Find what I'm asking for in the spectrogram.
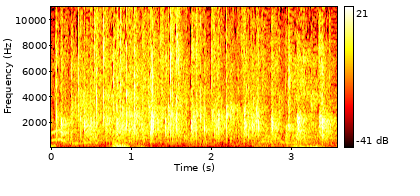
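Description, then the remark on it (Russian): A crowd applauds steadily, welcoming a sketch about two chess players, a dense, loud wash of many hands clapping, sustained throughout without a break, with a few faint voices mixed into the noise. “Ваши аплодисменты, два шахматиста.”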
